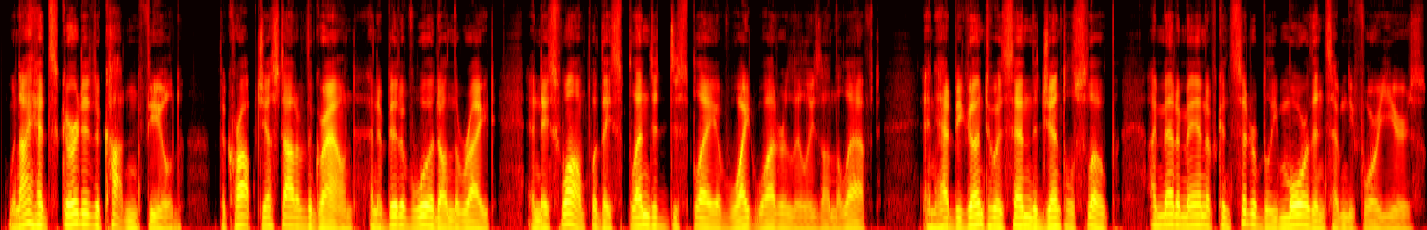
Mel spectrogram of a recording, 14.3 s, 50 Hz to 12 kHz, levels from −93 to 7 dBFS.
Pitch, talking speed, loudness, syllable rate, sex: 115 Hz, 225 wpm, -21 LUFS, 5.7 syllables/s, male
